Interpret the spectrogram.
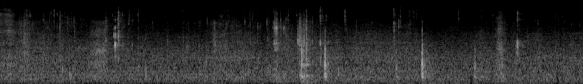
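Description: Close-miked eating sounds of tteokbokki and fried snacks being chewed: soft wet squishes and scattered short smacks and clicks. The loudest come a little after three seconds and just past four seconds.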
